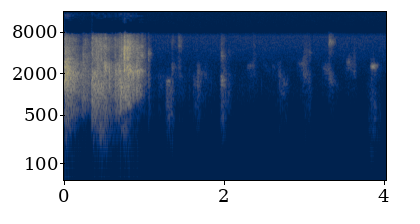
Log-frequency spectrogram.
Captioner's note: people clapping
